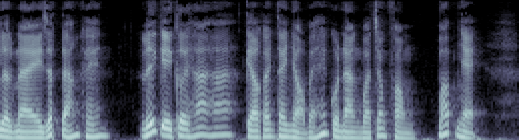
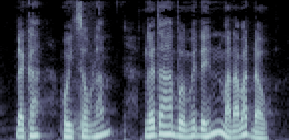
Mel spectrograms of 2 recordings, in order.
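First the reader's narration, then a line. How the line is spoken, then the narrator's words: Breathless, sharp tone. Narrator (Vietnamese): bị làm cho thở hổn hển, gắt giọng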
